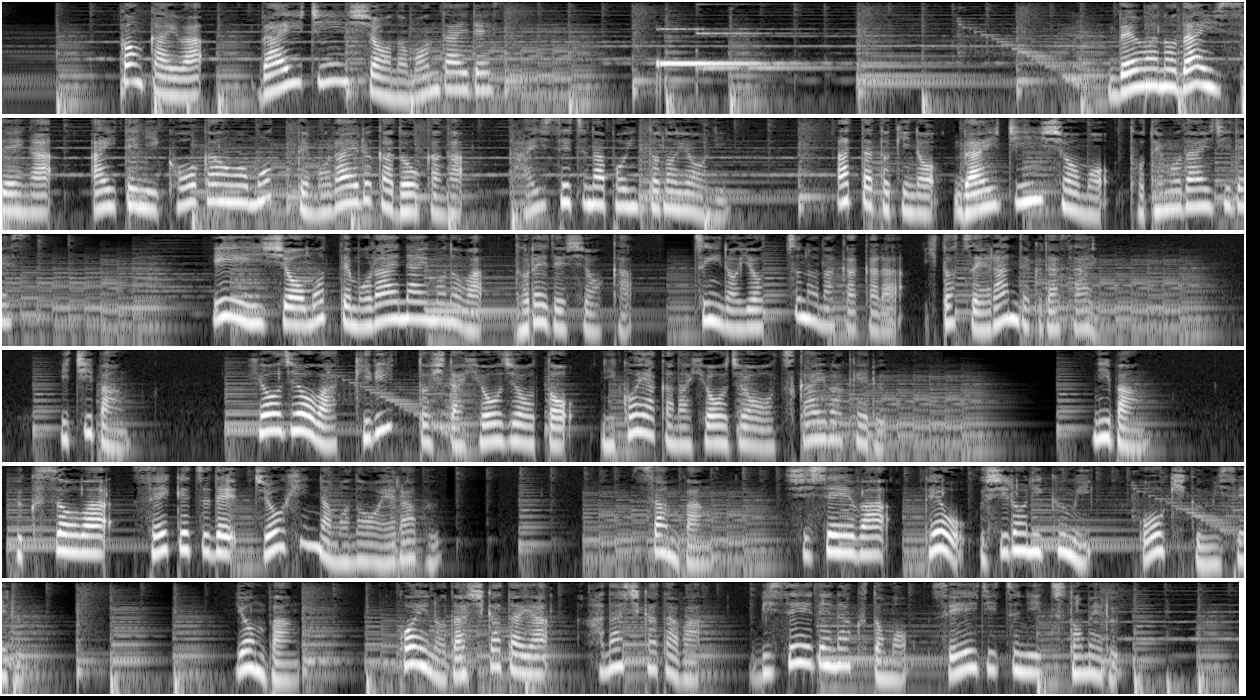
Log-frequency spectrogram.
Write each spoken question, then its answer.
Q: いい印象を持ってもらえないものはどれでしょうか?次の4つの中から1つ選んでください。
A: 今回の問題の答えは3番です。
